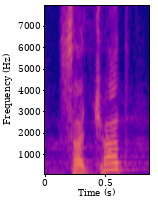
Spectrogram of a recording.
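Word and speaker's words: שחת: La palabra corromper también es importante porque la palabra hebrea sachat se escribe con s como suena sachat con t de tío al final.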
